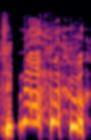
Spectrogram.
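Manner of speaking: drawn-out wailing "no"; separate, despairing exclamations with a long gap; horrified refusal. Retold or imitated. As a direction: cry out in mock horror. Waking to the dog over him.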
